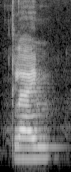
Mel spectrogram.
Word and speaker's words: climb: B is not pronounced after M at the end of a word. For example, limb, crumb, dumb, comb, bomb, thumb, climb, tom.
